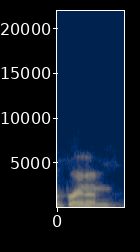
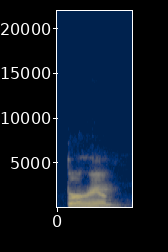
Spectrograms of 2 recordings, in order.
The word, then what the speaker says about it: Burnham: being able to commune with Spock's, with Commander Brennan, or Brennan. How do you pronounce her name again? Burnham.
